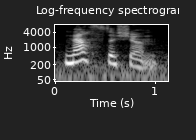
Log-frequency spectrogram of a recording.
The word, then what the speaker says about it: Nasturtium: Nasturtium is how you pronounce it.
